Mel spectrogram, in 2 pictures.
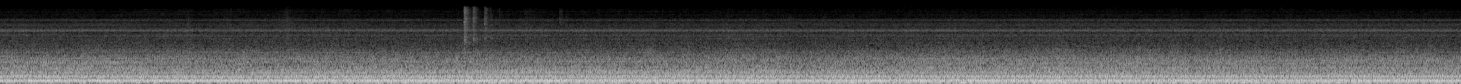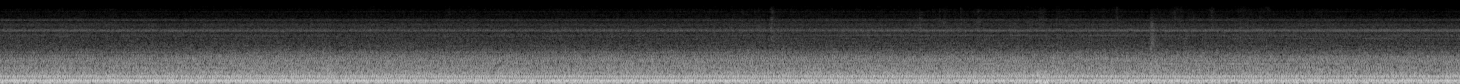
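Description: Cabin noise aboard a moving Alstom Coradia LINT railcar: a steady, unchanging drivetrain hum over the rush and rumble of the train rolling along the track.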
